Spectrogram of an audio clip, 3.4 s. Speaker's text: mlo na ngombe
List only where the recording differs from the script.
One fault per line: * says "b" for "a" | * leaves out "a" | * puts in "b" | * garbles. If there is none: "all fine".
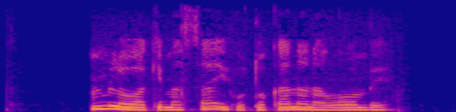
* puts in "wa kimasai hutokana"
